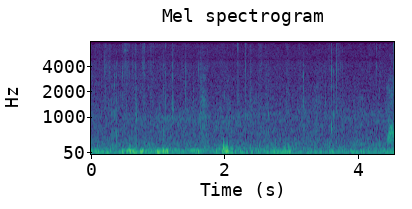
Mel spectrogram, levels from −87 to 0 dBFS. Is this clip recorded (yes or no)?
yes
